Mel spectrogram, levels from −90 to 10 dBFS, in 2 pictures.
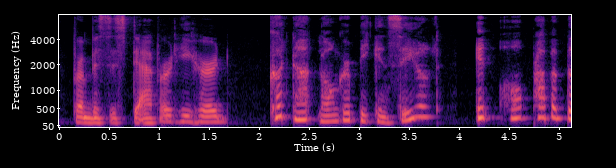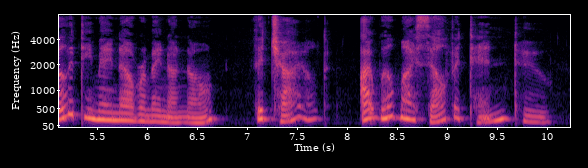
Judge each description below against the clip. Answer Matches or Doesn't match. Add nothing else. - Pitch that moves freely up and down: Matches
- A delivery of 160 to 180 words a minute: Doesn't match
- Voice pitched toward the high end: Matches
